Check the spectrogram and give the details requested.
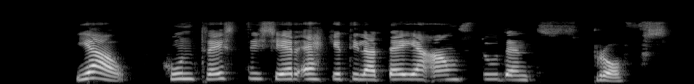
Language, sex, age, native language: Icelandic, female, 40-49, Polish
